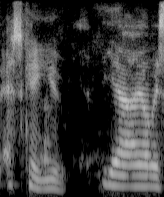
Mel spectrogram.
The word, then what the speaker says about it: SKU: switch is it okay some people say sko do you know if it's like is that is that a proper way to pronounce it or because I've always said SKU yeah I always say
